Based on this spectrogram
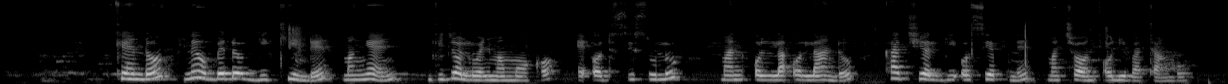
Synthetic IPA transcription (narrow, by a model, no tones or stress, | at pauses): kendonɛobedoɡikʰindemaŋɛɲ | ɡid͡ʒɔlwɛɲmamɔkɔ | ɛʔɔdsisulu | manɔlaʔɔlandɔ | kat͡ʃɪɛlɡiʔosjep̚nɛmat͡ʃɔnolivatambo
